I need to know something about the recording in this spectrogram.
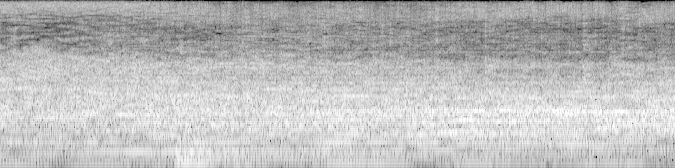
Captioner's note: fans cheering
